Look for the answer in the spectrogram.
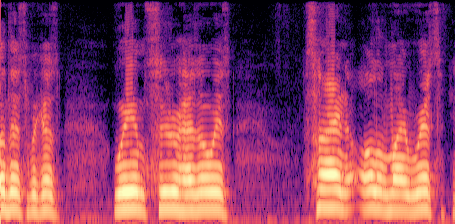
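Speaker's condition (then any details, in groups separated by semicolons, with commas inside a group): Traumatic brain injury; speech affected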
